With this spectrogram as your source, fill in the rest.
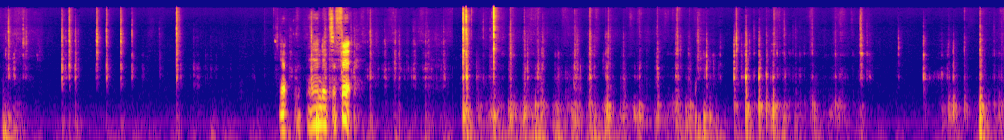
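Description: A screwdriver clicks and scrapes as it turns small screws in a plastic case.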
